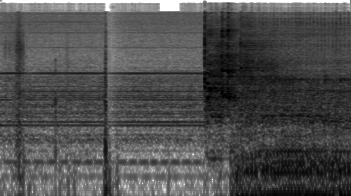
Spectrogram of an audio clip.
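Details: Brixton motorcycle starting after the throttle position sensor connector was reconnected, with that code still stored and the malfunction light still on: quiet clicks, then a clean catch into a steady, even idle with no misfire. The bike works fine.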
